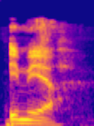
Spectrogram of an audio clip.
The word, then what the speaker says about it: hemea: ce soir ouais on va s'appeler emea donc on ravis de nous accueillir et s'écrit donc h e m e à quand on voit écrit comme ça on ne sait pas trop comment le prononcer mais en fait quand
